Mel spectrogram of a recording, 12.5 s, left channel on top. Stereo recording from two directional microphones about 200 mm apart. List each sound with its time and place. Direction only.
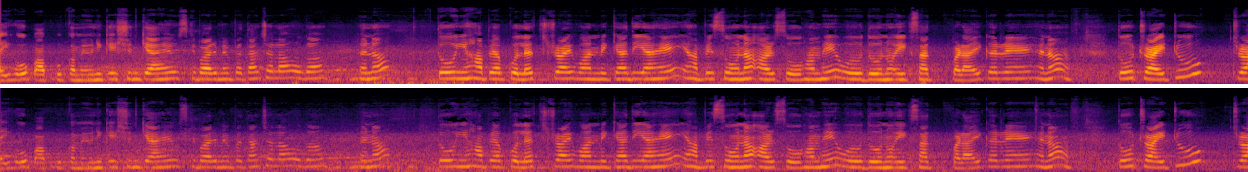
0.0 s a woman's voice: 25° left (ahead or behind)
5.1 s a woman's voice: 15° left (ahead or behind)
7.7 s a woman's voice: 10° right (ahead or behind)
8.0 s a woman's voice: 15° left (ahead or behind)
